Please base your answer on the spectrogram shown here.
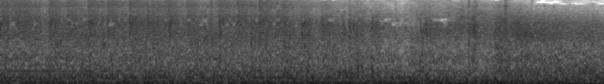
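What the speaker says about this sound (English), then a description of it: "Take some missiles from me on the house." Missile launches and explosions in the video game Starfield, a dense continuous roar of booming blasts and bursts filling the whole stretch, loud and unbroken with no talk.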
